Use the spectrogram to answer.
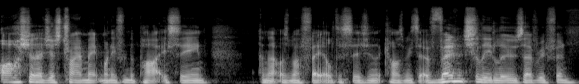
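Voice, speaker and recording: On a very clean recording with a silent background, a man with an English accent talks very fast in a very deep, low pitch with fairly even intonation. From England. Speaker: former drug dealer turned author. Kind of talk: interview.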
